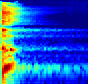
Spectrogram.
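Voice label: Greek attack light voice; bloom minigame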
